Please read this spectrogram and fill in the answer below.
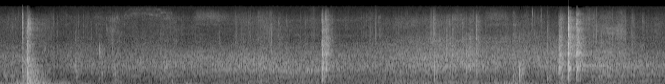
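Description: Ford Transit Custom van's rear tailgate latch releasing with a sharp knock as the tailgate is opened, followed by steady outdoor noise and a few lighter clicks and knocks.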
